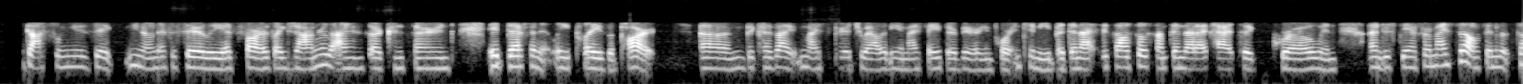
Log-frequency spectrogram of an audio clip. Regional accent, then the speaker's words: Greensboro, North Carolina, United States; now in Wilkes, United States; I'm originally from Greensboro, but I've spent a lot of time, I live in Wilkes now

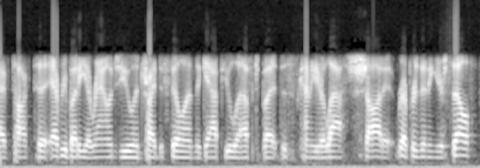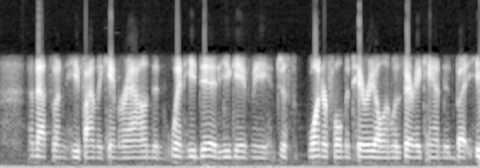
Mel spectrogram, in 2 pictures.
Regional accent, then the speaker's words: Nebraska, United States; tell a story that would resonate far outside of the borders of my home state

